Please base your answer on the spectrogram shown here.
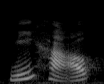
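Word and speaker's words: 你好: as hello I will introduce you an interesting way to remember the pronunciation me as me how as how so hello how is your knee knee how the second sentence is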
